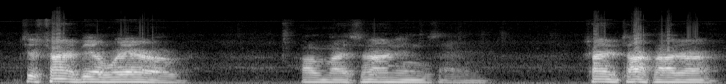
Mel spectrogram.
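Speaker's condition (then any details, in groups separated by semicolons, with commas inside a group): Parkinson's disease; bilateral deep brain stimulation; speech therapy, daily auditory masking practice; voice and speech changed recently, masking improves loudness, clarity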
